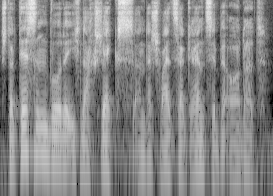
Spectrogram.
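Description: An unrepentant war criminal giving testimony in a radio drama. His voice is fairly low and rings in a long hall reverb. He is blunt and matter-of-fact, coldly justifying himself. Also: sing-song, measured pace, heavily acted. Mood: matter-of-fact, self-justifying. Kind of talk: German radio play, interview testimony.

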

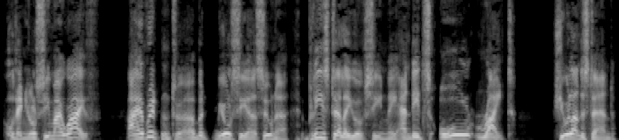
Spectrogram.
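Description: A man voicing an effusive, cheerful society gentleman in a classic novel, chatty, breezy and full of exclamations. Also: fairly high pitch, very animated, normal speed, no room sound, studio quality, voice pushed up. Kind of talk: audiobook character voice in a classic novel.

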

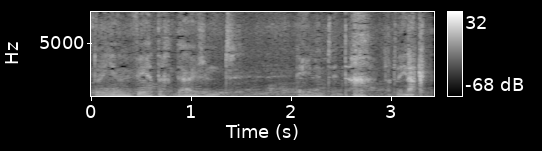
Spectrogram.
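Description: An actor playing a proud, desperate young count in a radio drama, agitated and halting. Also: male voice, sits low, fairly even intonation, crowd noise. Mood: despairing. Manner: agitated, halting, stammering repetitions. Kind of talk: radio drama acting in Dutch.

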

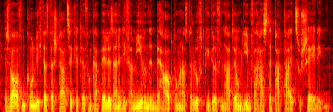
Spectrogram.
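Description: A man narrating a radio drama in a husky voice, in a steady scripted style. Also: low-pitched, quick pace.

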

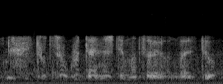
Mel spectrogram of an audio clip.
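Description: An actress playing a fragile, exhausted wife and mother stranded abroad, speaking haltingly in a naturalistic radio drama through a telephone filter. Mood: tender, drained. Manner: halting, stammering, emotionally fragile. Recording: noisy muffled phone-line sound.

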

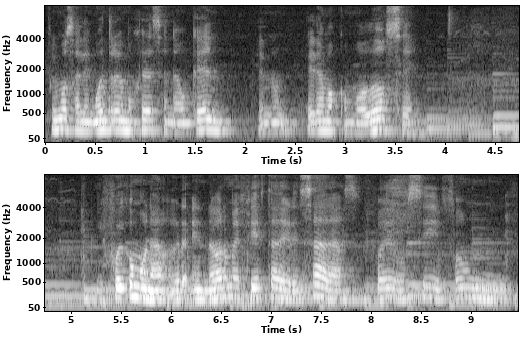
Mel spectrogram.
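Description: A woman with an Argentine accent reminisces casually and haltingly in an interview conversation. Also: fairly low pitch, fairly even intonation. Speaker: interviewee recalling activist years. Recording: roomy echo, guitar music behind. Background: guitar music.

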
